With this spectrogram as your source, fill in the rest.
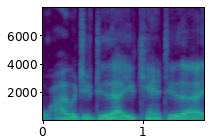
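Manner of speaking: put-on worked-up, screaming scolding cry. Retelling the dad screaming at the mom: imitating dad screaming. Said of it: "my dad's standing there screaming at her".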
